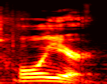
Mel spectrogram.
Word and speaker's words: Hoyer: in the comments by the way, that it's pronounced Hoyer.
